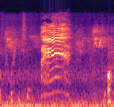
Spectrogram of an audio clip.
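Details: Cat uttering a single short, arching meow of about half a second, rising then falling, with quiet voices and faint household noise around it.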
